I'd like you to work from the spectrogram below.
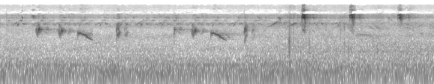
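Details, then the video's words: Red-vented Bulbul giving short, bright chirps and slurred downward notes at irregular intervals, with sharp high ticks and a faint insect hum behind. "Red Vented bulbul"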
